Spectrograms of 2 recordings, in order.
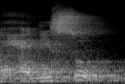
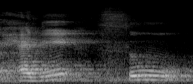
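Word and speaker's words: حَدِيث: hamz, tidak dengan shafir, bukan hadisu tetapi hadithu, nafas yang berhembus tipis. Hadithu dhaifi bo, tebalkan pengucapan bot, sifatnya iltibaqa.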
